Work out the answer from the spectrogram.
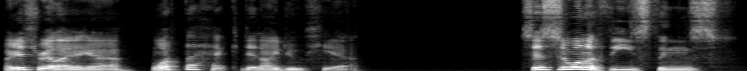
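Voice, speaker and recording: A man's voice: mid-range voice, big pitch swings, a little slow, darkish tone. A man hosting a livestream, casually thinking aloud, often correcting himself and chuckling. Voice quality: meandering, self-correcting, chuckling. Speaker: livestream host.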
